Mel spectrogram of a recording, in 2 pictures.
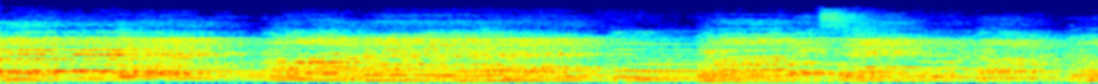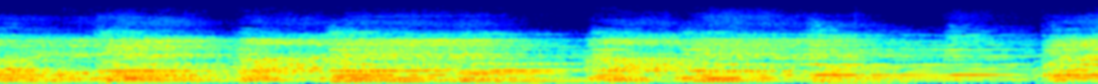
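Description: Congregation singing a hymn together, the sung phrases running on without a break.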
